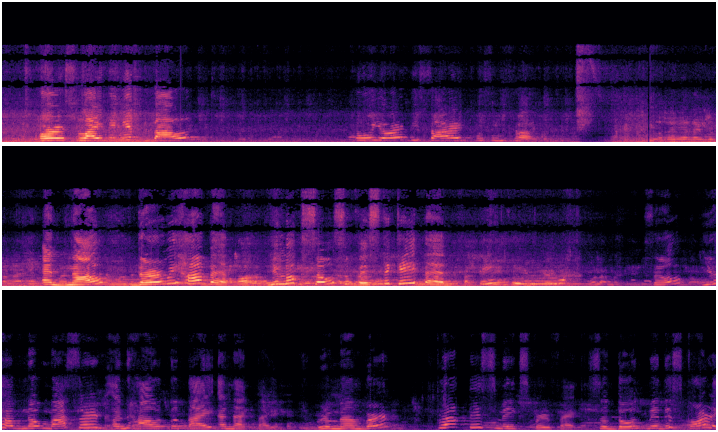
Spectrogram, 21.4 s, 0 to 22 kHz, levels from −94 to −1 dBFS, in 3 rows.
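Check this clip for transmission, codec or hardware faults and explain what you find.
Two stretches of zipper noise stand out. From 1.32 to 1.90 s the level drops by roughly 15 dB. From 5.90 to 6.46 s it rises by roughly the same amount. Neither move is smoothed. Each is made of 3 dB jumps, roughly seven a second. Every jump is an abrupt discontinuity in the waveform, so it clicks. The result is a fast ticking that rides on the sound only while the level moves.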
